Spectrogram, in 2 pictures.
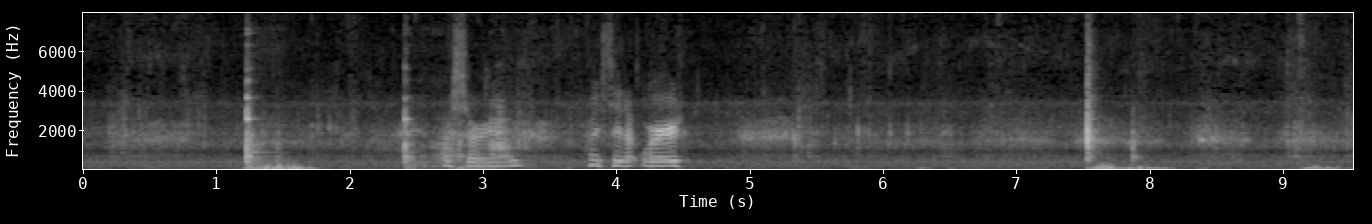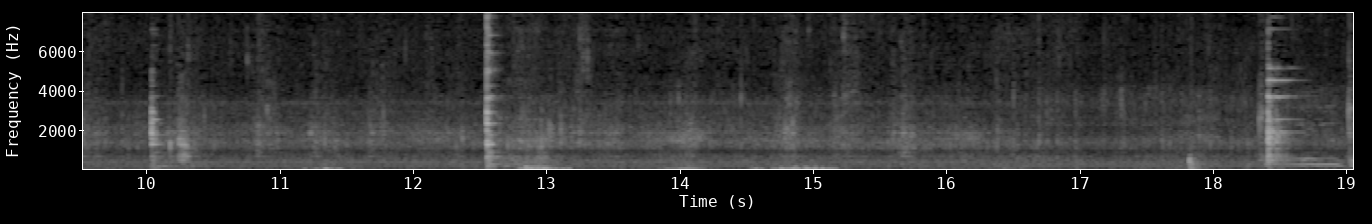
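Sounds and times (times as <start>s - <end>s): chicken sizzling in oil: 0.0s - 19.0s
metal spoon clinking on pan: 10.0s - 10.4s, 18.4s - 18.8s.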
